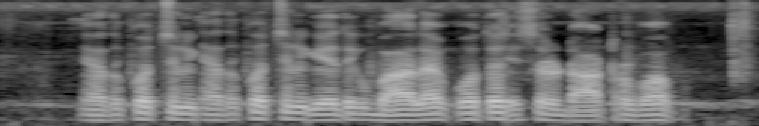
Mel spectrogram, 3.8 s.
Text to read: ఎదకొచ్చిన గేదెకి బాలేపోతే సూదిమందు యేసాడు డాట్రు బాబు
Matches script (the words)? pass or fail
fail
